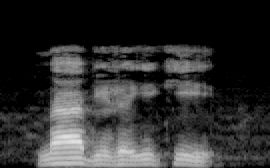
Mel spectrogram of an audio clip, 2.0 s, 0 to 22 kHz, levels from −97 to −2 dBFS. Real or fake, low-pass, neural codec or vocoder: fake; 7.2 kHz; codec, 16 kHz, 8 kbps, FreqCodec, larger model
